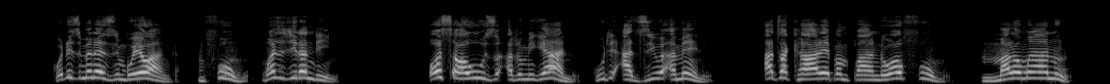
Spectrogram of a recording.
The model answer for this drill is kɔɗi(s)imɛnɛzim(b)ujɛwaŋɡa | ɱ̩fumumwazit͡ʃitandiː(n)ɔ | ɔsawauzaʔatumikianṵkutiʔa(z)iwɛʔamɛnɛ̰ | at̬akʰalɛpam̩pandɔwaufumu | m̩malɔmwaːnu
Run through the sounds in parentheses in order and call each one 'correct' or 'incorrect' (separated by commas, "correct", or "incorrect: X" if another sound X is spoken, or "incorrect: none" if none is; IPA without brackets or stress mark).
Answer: incorrect: z, correct, correct, incorrect: d͡z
